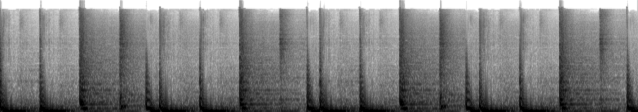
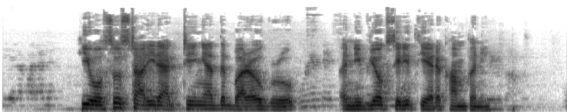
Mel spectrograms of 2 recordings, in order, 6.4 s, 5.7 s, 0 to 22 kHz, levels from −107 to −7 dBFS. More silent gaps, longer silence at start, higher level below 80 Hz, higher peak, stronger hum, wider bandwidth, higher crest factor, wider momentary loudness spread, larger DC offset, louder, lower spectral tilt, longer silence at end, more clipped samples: neither; about the same, 0 s vs 0.1 s; first, -8 dBFS vs -54 dBFS; about the same, 0 dBFS vs -2 dBFS; neither; about the same, 15 kHz vs 16 kHz; second, 6 dB vs 16 dB; about the same, 7 LU vs 8 LU; neither; first, -10 LUFS vs -17 LUFS; about the same, -6.5 dB/octave vs -5.5 dB/octave; second, 0 s vs 0.65 s; first, 0.2% vs under 0.1%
